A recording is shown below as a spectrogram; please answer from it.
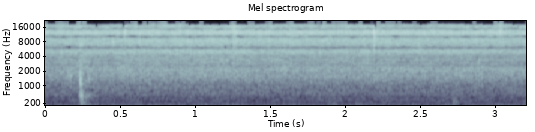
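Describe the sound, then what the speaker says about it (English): Food seasoned with paprika and garlic cloves sizzles quietly in a pan, a soft steady hiss with a single faint clink of stirring near the start. "Start to stir it a little more."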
